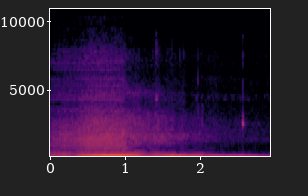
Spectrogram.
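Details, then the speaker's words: Marantz CD-72Mk2SE CD player, tray gear to be replaced: disc spins up fast with a quick rising low hum that settles and fades smoothly, no scraping or ticking; transport motor in good condition, normal disc spin-up. "cepat banget. Oke, ini dalam kondisi bagus"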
